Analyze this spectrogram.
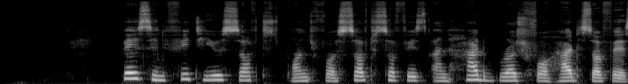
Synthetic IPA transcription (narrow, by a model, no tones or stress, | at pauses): pesĩnfitʰjusɔftspʰɔ̃nd͡ʒfɔsɔftsəfisãnhadbɹɔʃfɔɦadsəfis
